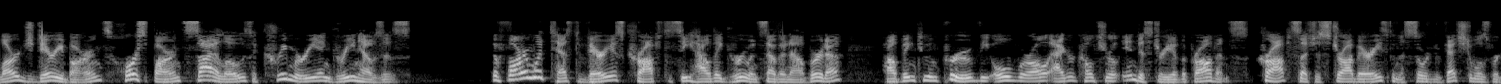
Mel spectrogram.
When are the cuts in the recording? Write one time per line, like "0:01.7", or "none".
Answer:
0:04.8
0:12.5
0:13.9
